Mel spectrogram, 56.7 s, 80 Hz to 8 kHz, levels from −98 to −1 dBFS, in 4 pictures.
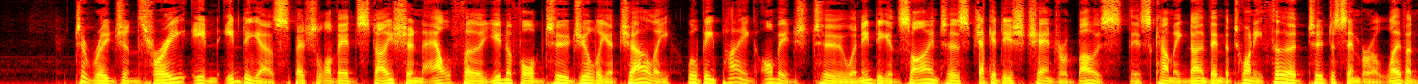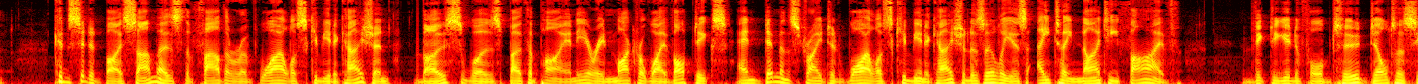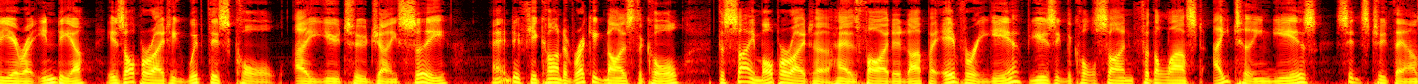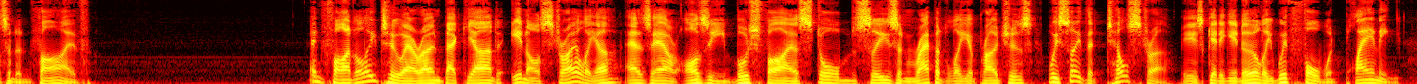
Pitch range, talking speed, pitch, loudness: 90-115 Hz, 130 wpm, 100 Hz, -21 LUFS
